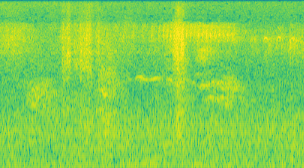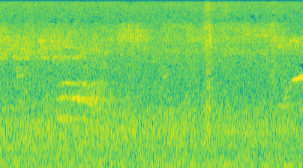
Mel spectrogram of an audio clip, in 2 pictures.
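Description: Faint outdoor ambience: a few short, distant bird calls over a low steady rumble, with a couple of faint clicks.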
